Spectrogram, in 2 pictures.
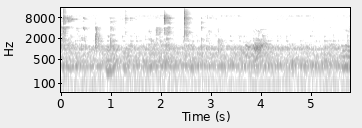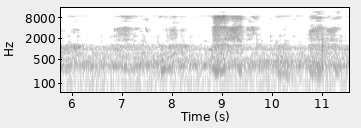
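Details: Sleeping 11-day-old infant snoring: quiet, wet, gurgling noise with each breath; infant noisy breathing.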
